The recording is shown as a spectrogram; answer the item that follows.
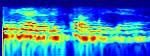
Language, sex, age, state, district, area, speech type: Hindi, female, 30-45, Madhya Pradesh, Gwalior, rural, conversation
